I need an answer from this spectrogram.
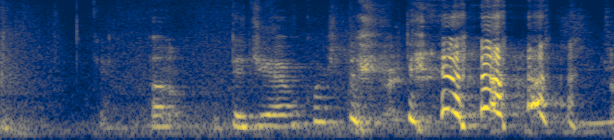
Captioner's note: laughter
